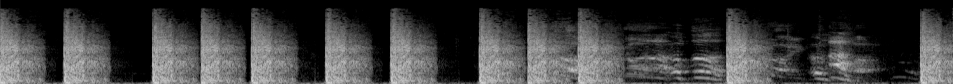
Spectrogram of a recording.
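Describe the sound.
Gunshots ring out in a staged radio drama shootout, many sharp, loud bangs in an irregular volley. Voices come in among the later shots.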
